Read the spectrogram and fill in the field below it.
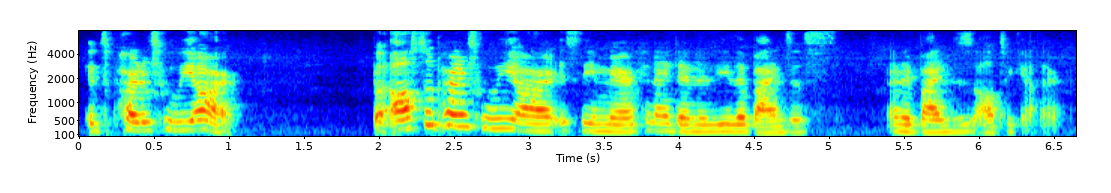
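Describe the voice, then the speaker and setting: A woman's voice: medium pitch, fast talker, slight background noise. Earnest teenage girl, school essay. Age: teens. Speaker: student. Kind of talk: reflective school video essay.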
